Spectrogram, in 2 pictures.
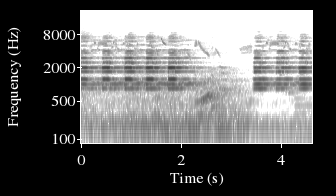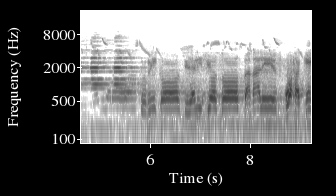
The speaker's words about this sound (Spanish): Por la tarde suena la bocina y yo ya sé que se viene el chavo del pan dulce en su bicicleta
